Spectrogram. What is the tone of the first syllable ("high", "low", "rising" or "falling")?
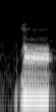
low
